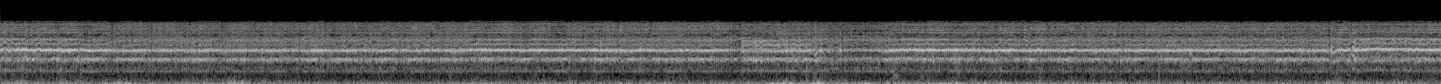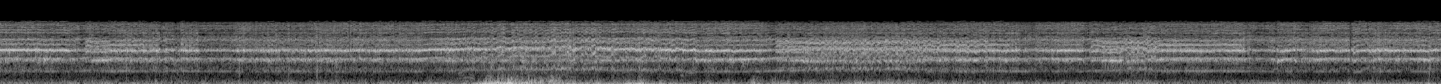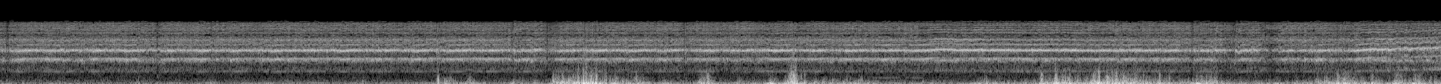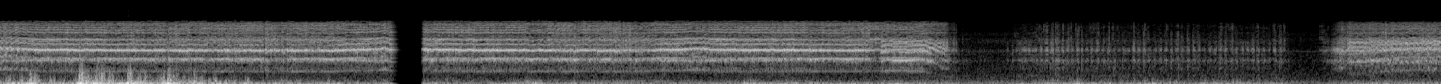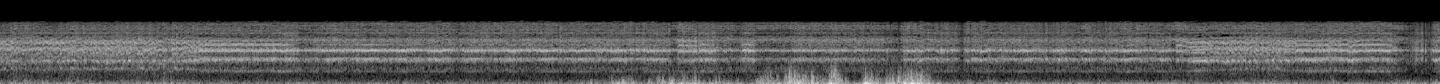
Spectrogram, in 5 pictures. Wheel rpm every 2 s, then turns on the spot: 160, 160, 160, 160, 160, 160, 160, 160, 160, 160, 160, 160, 170, 160, 160, 160, 160, 160, 160, 160, 160, 160, 160, 160, 160, 160, 40, 20, 110, 160, 160, 160, 160, 160, 160, 160.
52-56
